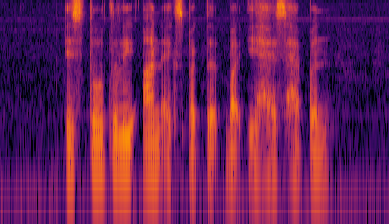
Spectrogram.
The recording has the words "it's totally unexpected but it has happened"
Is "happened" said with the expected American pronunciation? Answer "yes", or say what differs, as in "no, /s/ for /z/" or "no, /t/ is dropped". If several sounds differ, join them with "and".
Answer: no, /d/ is dropped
